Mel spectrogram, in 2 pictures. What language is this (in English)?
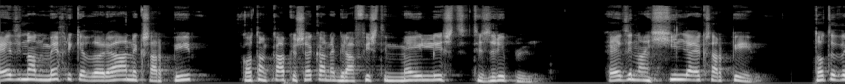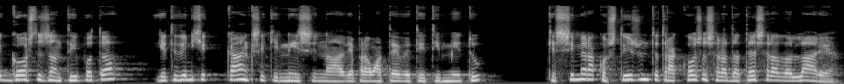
Greek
